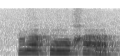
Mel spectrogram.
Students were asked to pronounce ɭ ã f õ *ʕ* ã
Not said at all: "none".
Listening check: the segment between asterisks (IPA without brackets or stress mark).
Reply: χ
